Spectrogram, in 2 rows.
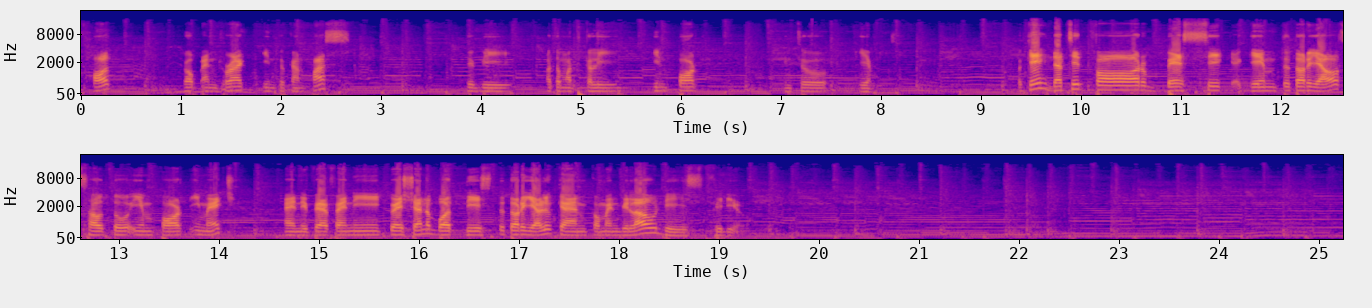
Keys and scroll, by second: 19.4 Print.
